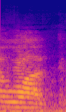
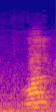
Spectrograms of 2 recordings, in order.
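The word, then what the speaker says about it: walk: मेरे टीचर बोले हैं, हम खाली पढ़ लिए हैं वाक। वाल्क नहीं पढ़ेंगे, लेकिन पूछा जाए कि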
